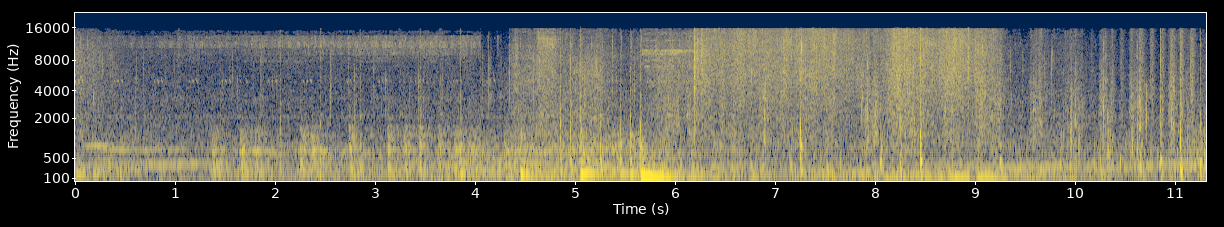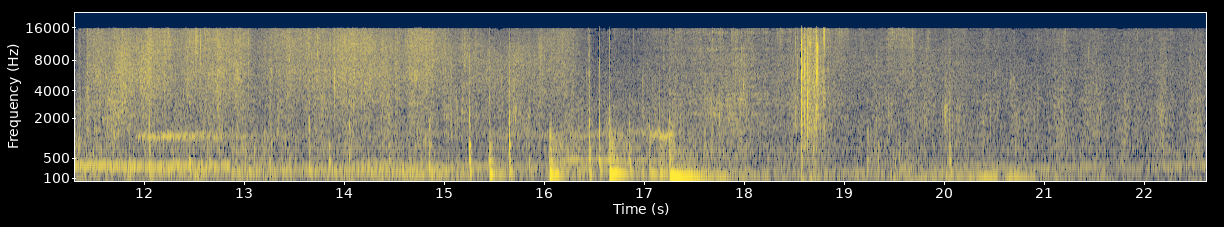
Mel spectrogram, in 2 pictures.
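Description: Tall grass rustles as someone moves through it.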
